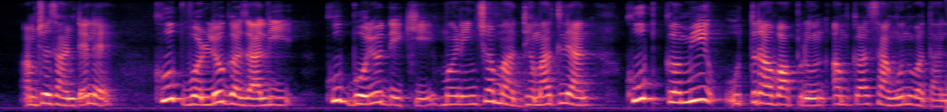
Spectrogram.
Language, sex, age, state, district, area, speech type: Goan Konkani, female, 30-45, Goa, Bardez, rural, spontaneous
